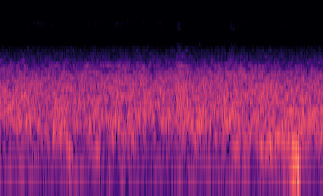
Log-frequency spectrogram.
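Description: A steady rushing noise with no voice in it, even in level throughout.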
